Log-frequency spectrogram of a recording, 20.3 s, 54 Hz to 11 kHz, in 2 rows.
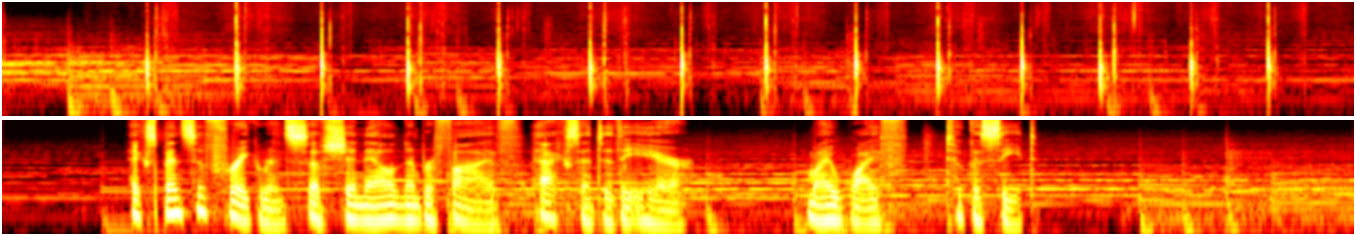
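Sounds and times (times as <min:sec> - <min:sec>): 
hard clicking footsteps entering a room: 0:01.1 - 0:09.9
speech: 0:11.1 - 0:15.4, 0:16.2 - 0:18.0.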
